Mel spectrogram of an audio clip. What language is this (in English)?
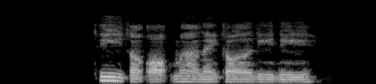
Thai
